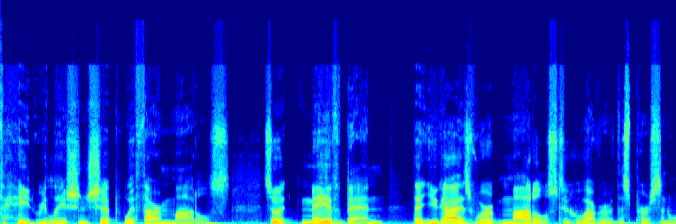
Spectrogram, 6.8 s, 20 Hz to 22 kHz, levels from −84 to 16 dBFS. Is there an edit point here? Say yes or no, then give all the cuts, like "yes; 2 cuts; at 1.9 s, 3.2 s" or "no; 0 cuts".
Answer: no; 0 cuts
